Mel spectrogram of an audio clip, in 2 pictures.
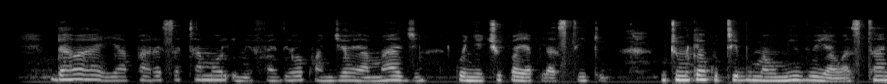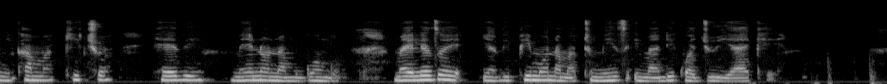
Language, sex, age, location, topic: Swahili, female, 25-35, Nairobi, health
